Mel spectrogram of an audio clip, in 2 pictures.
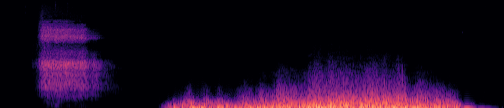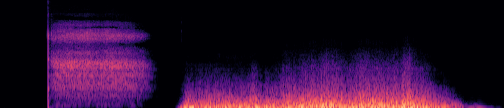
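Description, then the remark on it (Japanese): Two soft breaths blown into the ear during an ear-cleaning role-play, each opening with a brief hissy intake, then a long, steady whooshing puff lasting several seconds, with no talking. “私の吐息じゃ取れないね。”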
